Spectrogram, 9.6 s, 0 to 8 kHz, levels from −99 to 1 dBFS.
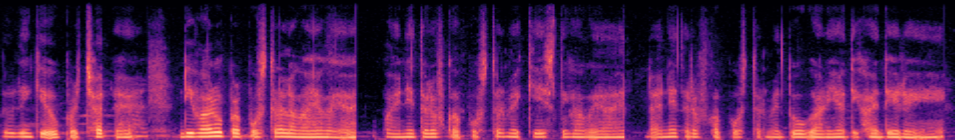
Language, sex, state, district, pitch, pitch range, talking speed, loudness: Hindi, female, Arunachal Pradesh, Papum Pare, 190 Hz, 180-205 Hz, 190 wpm, -18 LUFS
